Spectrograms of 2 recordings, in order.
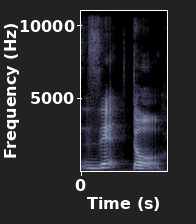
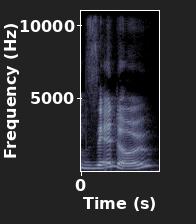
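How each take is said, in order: First: The middle consonant is a clear T sound. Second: The middle consonant is a soft D sound. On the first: The speaker calls it right. "it's Zeto with a T" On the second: The speaker calls it wrong. "It's it's not Zedo"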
